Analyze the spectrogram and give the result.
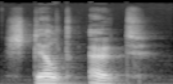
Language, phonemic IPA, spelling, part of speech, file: Dutch, /ˈstɛlt ˈœyt/, stelt uit, verb, Nl-stelt uit.ogg
- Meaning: inflection of uitstellen: 1. second/third-person singular present indicative 2. plural imperative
